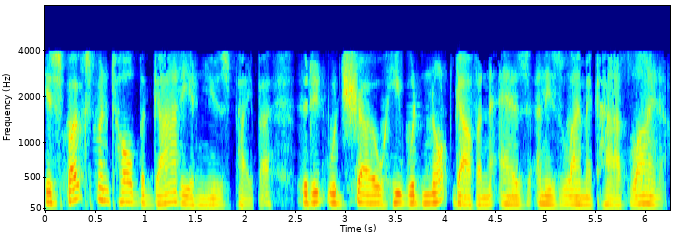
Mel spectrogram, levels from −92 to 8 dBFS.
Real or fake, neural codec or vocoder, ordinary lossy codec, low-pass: real; none; AAC, 16 kbps; 7.2 kHz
